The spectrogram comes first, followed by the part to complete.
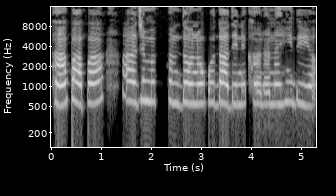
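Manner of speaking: put-on hungry child whining to papa; complaining little child. Child tells father.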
